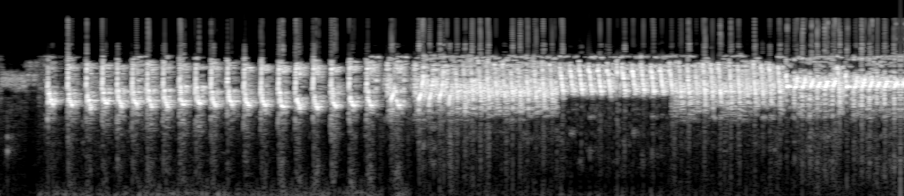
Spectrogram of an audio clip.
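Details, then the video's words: Bird in the long ngekek calling style, described as a champion at it: a run of sharp high chattering notes, about three per second, then a fast, unbroken high trill that runs to the end. "INI DIA JAGONYA NGEKEK"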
